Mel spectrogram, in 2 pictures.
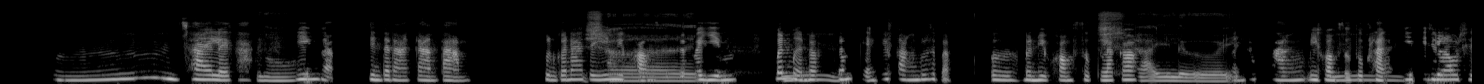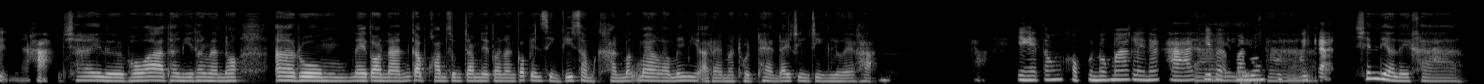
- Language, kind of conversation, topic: Thai, podcast, สิ่งของชิ้นไหนในตู้เสื้อผ้าของคุณที่สำคัญที่สุด?
- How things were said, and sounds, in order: tapping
